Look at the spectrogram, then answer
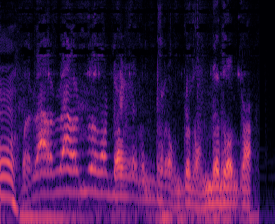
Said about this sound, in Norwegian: Dette blir en katt som sitter i et fang og blir kost med. Eh, og så tror jeg det bare er Det ble litt, litt for mye kos, og da begynner han å gi beskjed.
